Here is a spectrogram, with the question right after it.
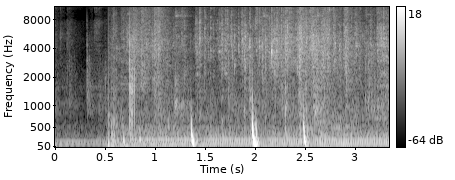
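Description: A brioche loaf, just out of the oven after being covered in tin foil, is tapped three times, giving short, dull, hollow thumps over a steady low hum. The hollow sound shows the bread is baked through.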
